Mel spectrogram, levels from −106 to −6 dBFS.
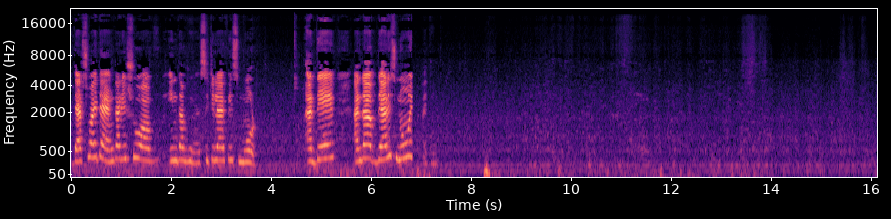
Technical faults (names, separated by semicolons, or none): stream segment skipped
